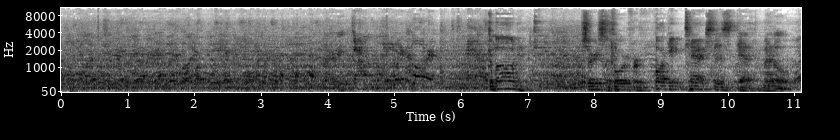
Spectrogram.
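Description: A heavy metal band plays loud distorted guitars and drums in an echoing hall.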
